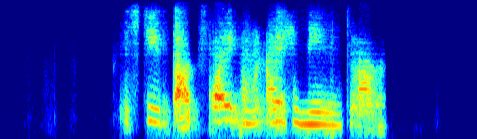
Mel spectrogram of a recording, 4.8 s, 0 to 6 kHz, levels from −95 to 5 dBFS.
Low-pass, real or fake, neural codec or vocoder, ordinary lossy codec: 5.4 kHz; fake; codec, 44.1 kHz, 0.9 kbps, DAC; Opus, 24 kbps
